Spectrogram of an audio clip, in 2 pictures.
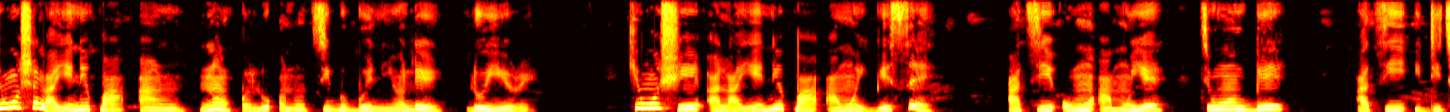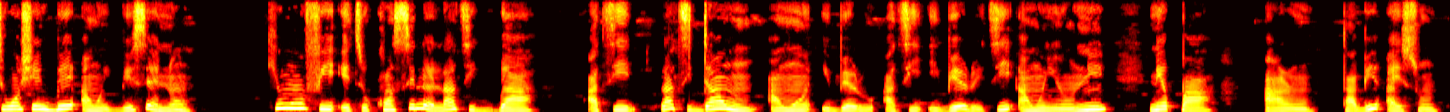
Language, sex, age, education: Yoruba, female, 60+, tertiary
